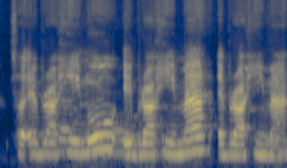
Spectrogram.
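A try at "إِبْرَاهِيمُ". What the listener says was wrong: Wonderful. You get the idea.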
